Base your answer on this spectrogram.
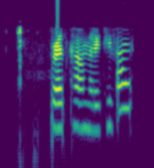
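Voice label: Public Safety Tactical, p25; wake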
